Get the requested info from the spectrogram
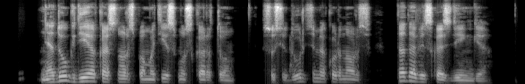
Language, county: Lithuanian, Vilnius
